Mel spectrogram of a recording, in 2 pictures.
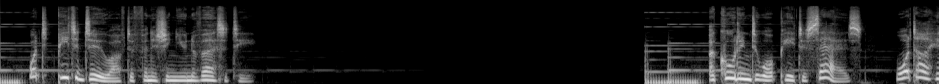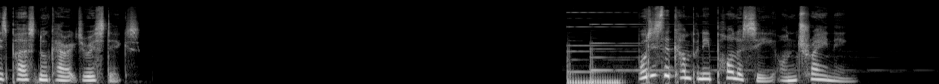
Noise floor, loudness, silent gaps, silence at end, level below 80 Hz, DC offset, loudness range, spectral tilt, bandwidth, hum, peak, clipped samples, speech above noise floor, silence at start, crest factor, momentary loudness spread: -74 dBFS; -15 LUFS; 4.67-4.71 s, 11.95-12.01 s, 14.41-14.45 s; 0.85 s; -36 dBFS; under 0.1%; 16 LU; -4.5 dB/octave; 16 kHz; none; -2 dBFS; under 0.1%; 60 dB; 0 s; 16 dB; 14 LU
